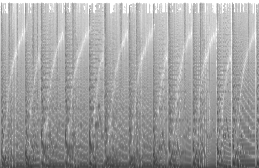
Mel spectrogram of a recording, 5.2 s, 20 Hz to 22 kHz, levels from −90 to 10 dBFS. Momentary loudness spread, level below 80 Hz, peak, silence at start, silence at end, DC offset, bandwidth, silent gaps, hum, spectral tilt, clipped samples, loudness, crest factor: 2 LU; -22 dBFS; -6 dBFS; 0 s; 0 s; under 0.1%; over 20 kHz; none; none; -6 dB/octave; under 0.1%; -21 LUFS; 14 dB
